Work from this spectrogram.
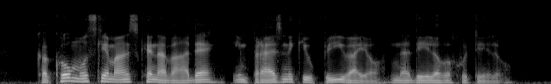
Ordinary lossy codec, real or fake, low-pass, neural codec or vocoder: Opus, 32 kbps; fake; 10.8 kHz; codec, 24 kHz, 0.9 kbps, WavTokenizer, small release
